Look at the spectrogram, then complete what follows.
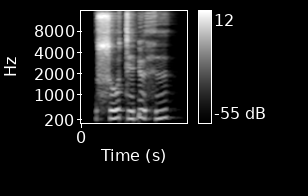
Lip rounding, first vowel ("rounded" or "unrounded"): rounded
